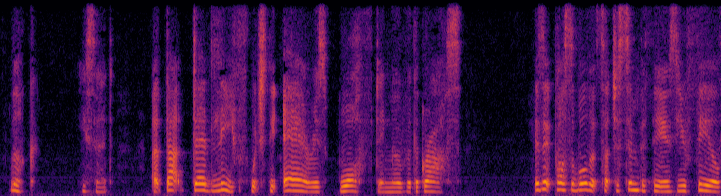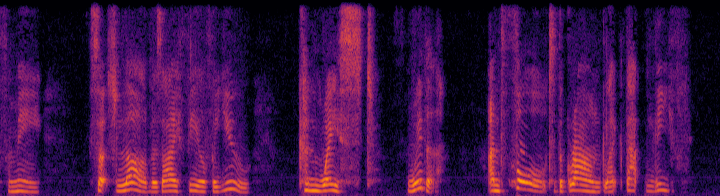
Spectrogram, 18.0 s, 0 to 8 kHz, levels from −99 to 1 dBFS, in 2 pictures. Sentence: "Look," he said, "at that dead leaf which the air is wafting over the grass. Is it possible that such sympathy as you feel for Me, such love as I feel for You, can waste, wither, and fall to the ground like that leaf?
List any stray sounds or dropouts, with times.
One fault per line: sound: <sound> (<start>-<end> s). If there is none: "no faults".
no faults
